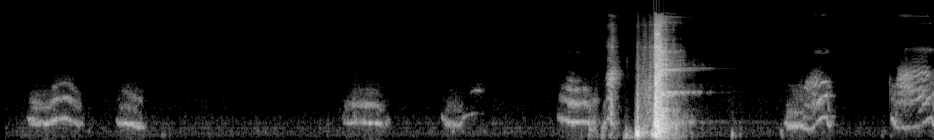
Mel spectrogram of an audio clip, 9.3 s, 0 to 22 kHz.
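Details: Domestic cats at Purrfect Pals, a year-old rescued stray mother, Nala Se, with her collared kittens born June 21st: short mid-pitched mews in small bursts, then a loud crash against a fence, then more mewing.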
